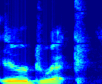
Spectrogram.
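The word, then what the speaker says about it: Ayrdrek: y a-y-r-d-r-e-k thus it took me a second to decide how to pronounce that i'm gonna go with air drake all right eric is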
